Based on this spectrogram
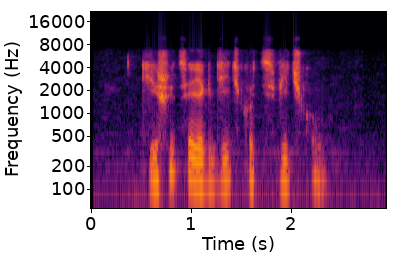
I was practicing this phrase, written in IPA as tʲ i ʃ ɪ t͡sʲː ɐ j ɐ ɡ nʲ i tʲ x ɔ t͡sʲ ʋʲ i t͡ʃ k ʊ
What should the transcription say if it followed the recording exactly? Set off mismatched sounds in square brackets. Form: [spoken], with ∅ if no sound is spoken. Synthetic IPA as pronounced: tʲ i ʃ ɪ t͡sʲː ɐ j ɐ ɡ [dʲ] i tʲ [k] ɔ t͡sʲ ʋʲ i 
